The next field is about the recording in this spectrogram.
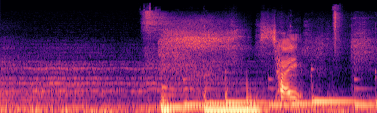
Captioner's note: inhales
